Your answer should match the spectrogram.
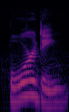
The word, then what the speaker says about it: boarding: 먼저 B는 비읍 소리 나고요. OAR은 or 소리가 납니다. 그리고 D는 디귿 소리. 끝에 ing는 ing 소리가 나죠? 그래서 boarding 이렇게 발음이 되는데요.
